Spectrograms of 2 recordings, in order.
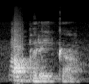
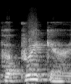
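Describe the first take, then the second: First: It is said with Hungarian pronunciation. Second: It is said with English pronunciation. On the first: "that we pronounce paprika in Hungarian" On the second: "they pronounce it paprika in English"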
